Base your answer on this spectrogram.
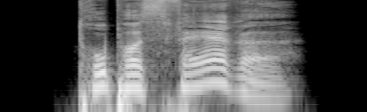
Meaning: troposphere
- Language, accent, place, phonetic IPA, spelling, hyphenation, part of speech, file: German, Germany, Berlin, [tʁ̥opoˈsfɛːʁə], Troposphäre, Tro‧po‧sphä‧re, noun, De-Troposphäre.ogg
